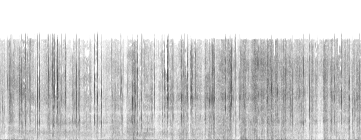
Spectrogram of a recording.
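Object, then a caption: Plastic bubble wrap sheet. Fingertips and nails scratch and pinch clear plastic bubble wrap lying on a dark surface beside a foam mic. A steady stream of soft crinkling and crackling with short scratchy bursts continues throughout, with a low, muffled body.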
